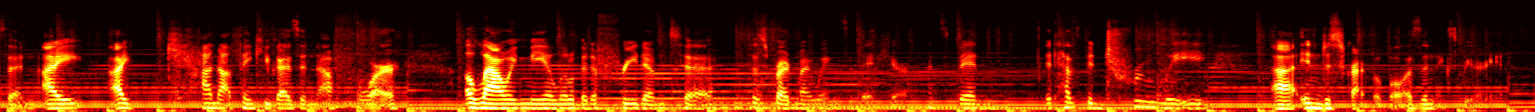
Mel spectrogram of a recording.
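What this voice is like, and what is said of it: Emotional, teary voice. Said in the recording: “I'm getting teary-eyed.”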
